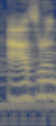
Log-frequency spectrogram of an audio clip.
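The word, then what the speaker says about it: Azren: That is spelled P-O-L-Y-G-L-O-T-A-Z or Z, depending on your country, R-E-N. You can also simply search Azrin the Language Nerd on whatever your favorite social network is.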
